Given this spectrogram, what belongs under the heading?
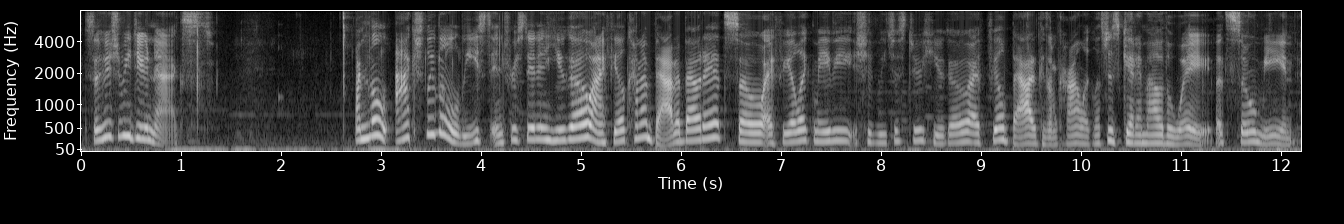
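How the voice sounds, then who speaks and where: A young woman streams a dating game in a mid-range, fairly bright voice, reading the game text aloud and chatting with viewers. She's giggly, laughing often between lines, and keeps asking her audience questions in this casual let's-play chat.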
